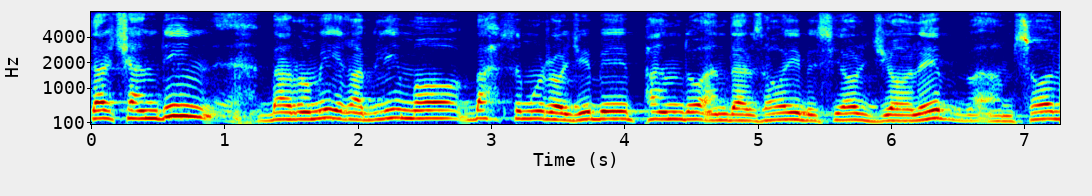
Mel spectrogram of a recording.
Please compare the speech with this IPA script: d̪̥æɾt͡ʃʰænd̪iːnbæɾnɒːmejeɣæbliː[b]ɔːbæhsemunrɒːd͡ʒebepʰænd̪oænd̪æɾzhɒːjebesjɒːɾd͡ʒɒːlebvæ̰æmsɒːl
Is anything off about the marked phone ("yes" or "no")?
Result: yes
